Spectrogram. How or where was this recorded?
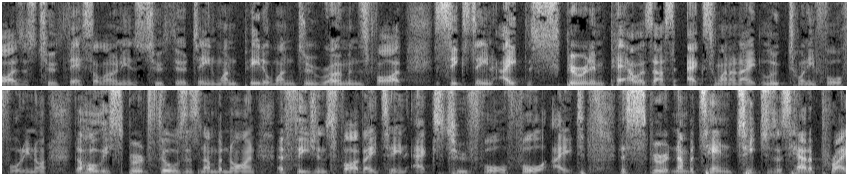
large echoing room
